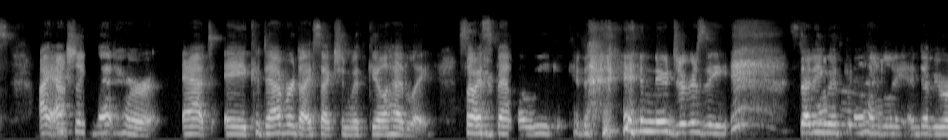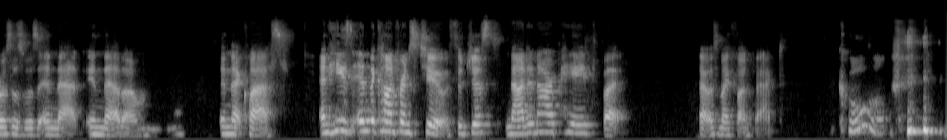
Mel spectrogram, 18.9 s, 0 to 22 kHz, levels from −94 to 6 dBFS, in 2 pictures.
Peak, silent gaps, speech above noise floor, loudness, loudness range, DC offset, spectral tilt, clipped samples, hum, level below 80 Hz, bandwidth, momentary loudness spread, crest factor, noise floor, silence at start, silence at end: -8 dBFS; none; 54 dB; -27 LUFS; 6 LU; under 0.1%; -4 dB/octave; under 0.1%; none; -68 dBFS; 12.5 kHz; 12 LU; 20 dB; -81 dBFS; 0 s; 0 s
